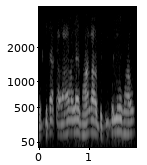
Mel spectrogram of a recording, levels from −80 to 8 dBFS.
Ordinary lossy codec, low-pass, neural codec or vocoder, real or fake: Opus, 16 kbps; 3.6 kHz; none; real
